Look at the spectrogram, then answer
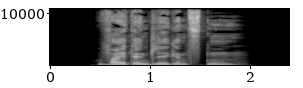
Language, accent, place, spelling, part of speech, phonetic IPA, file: German, Germany, Berlin, weitentlegensten, adjective, [ˈvaɪ̯tʔɛntˌleːɡn̩stən], De-weitentlegensten.ogg
- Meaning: 1. superlative degree of weitentlegen 2. inflection of weitentlegen: strong genitive masculine/neuter singular superlative degree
